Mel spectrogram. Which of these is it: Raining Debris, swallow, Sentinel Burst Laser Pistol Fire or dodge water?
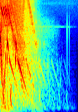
Sentinel Burst Laser Pistol Fire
